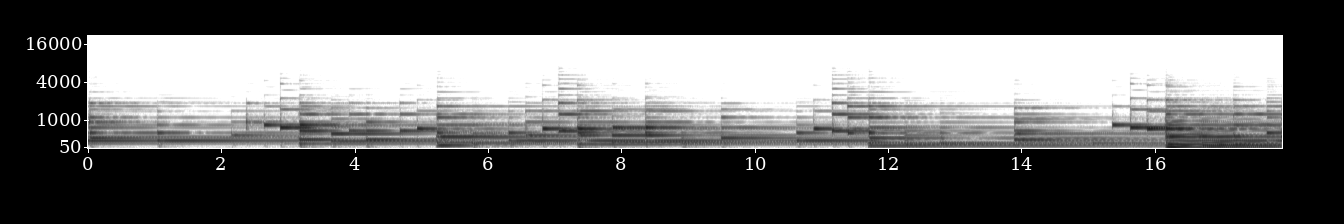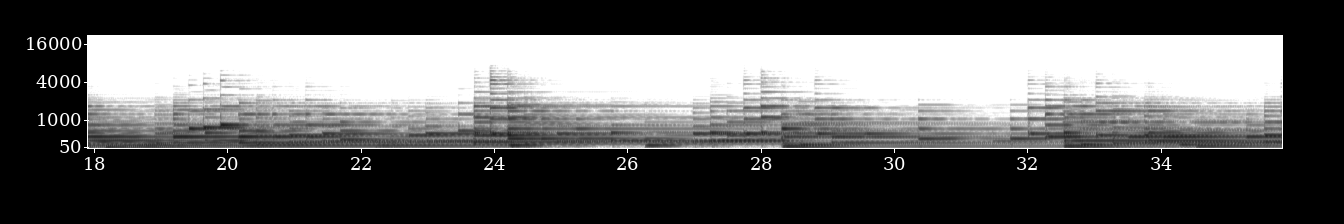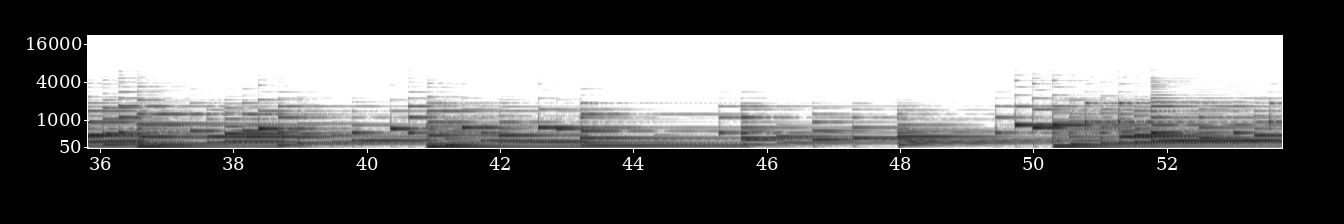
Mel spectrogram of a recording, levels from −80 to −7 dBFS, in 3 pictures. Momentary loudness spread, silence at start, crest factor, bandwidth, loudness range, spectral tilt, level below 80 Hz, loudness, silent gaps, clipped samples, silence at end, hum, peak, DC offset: 11 LU; 0 s; 18 dB; 6.4 kHz; 7 LU; -10 dB/octave; -38 dBFS; -24 LUFS; none; under 0.1%; 0 s; none; -6 dBFS; under 0.1%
